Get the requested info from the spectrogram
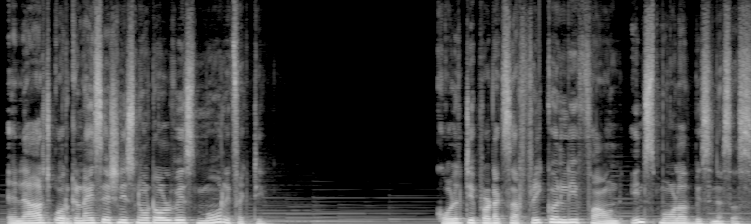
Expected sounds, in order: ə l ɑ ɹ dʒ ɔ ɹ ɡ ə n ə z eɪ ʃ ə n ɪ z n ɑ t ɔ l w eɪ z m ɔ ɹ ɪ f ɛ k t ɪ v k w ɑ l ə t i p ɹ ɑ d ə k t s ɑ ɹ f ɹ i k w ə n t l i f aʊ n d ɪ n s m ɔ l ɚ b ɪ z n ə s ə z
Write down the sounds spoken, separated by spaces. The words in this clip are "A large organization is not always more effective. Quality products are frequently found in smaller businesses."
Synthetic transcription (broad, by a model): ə l ɑ ɹ dʒ ɔ ɹ ɡ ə n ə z eɪ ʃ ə n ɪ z n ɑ t ɔ l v eɪ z m ɔ ɹ ɪ f ɛ k t ɪ v k w ɑ l ə t i p ɹ ɑ d ə k t s ɑ ɹ f ɹ i k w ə n t l i f aʊ n d ɪ n s m ɔ l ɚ b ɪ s n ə s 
